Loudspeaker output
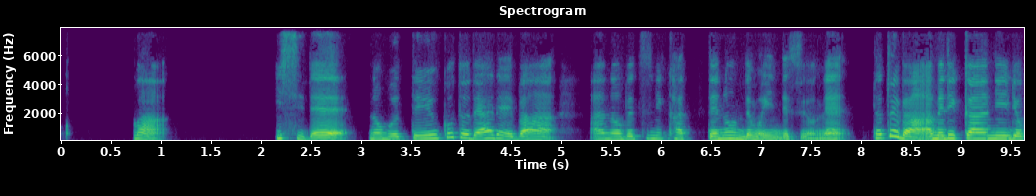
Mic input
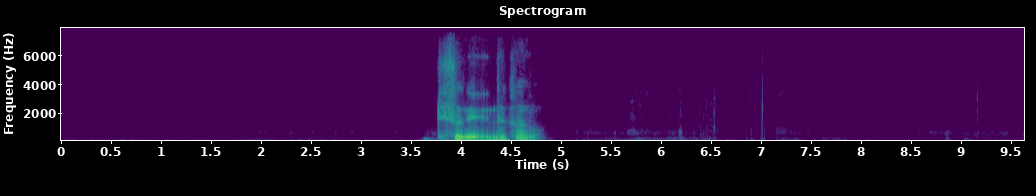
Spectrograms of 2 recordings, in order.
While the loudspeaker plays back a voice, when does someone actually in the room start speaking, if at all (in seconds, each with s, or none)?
3.8 s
